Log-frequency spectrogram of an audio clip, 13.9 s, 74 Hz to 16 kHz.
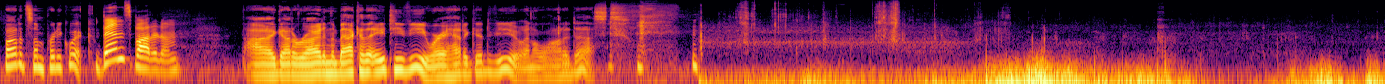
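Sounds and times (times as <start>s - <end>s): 
speech: 0.0s - 7.1s
horses walking with hooves clip-clopping: 7.0s - 13.8s
low outdoor rumble: 7.0s - 13.8s.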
